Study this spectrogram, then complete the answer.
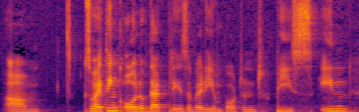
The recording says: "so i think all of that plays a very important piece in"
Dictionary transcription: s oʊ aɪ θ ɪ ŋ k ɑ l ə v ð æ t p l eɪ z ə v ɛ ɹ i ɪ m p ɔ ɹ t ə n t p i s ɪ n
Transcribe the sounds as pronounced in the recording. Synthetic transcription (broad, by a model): s oʊ aɪ t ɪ ŋ k ɑ l ə v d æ t p l eɪ z ə v ɛ ɹ i ɪ m p ɔ ɹ t ə n t p i s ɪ n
